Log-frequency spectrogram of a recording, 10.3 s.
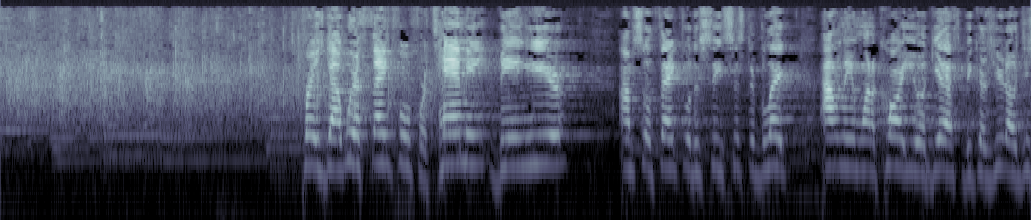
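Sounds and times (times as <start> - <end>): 
church congregation clapping at the Washington Christian Center: 0.0 - 5.0
speech: 3.0 - 10.3.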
